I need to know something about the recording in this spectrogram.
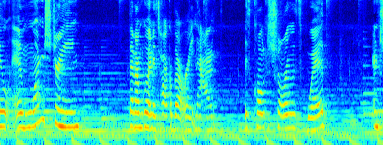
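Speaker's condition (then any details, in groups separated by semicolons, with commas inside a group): Cerebral palsy, spastic, severe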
